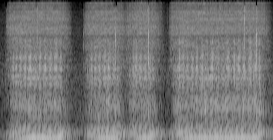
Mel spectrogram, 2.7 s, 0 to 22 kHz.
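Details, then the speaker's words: Land Rover Freelander 1 window regulator after adding a washer: motor whirs in half-second bursts with a rough buzzy edge, slightly quieter than before. Washer likely too thick. "It is making a a bit of noise, but a bit less noise."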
